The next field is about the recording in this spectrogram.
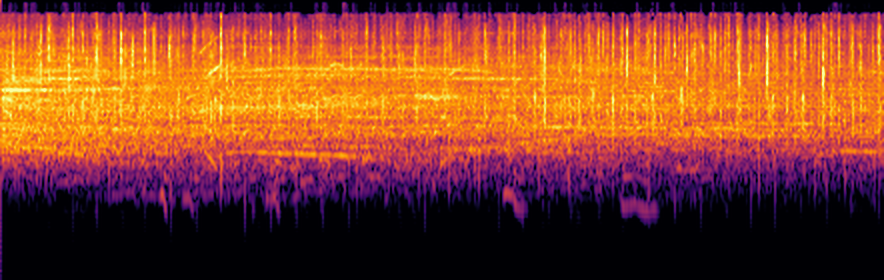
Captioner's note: audience cheering and applauding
